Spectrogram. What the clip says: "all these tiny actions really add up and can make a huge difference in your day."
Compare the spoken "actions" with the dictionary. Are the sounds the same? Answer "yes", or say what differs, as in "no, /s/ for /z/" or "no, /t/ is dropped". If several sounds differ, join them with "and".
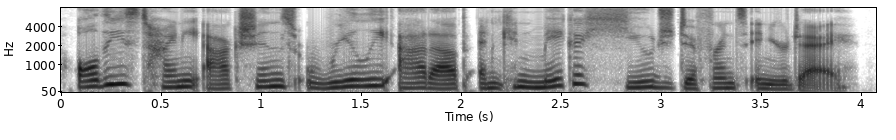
yes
